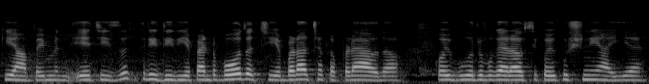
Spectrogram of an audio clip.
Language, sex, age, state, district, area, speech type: Dogri, female, 18-30, Jammu and Kashmir, Udhampur, rural, spontaneous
